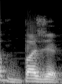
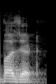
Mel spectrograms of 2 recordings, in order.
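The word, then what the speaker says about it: budget: इसका correct pronunciation जो होगा क्या होगा, बजट। ठीक है दोस्तों, बजट।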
